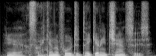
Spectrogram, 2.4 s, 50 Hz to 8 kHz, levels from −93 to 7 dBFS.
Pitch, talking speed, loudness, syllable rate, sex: 90 Hz, 205 wpm, -17 LUFS, 5.3 syllables/s, male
